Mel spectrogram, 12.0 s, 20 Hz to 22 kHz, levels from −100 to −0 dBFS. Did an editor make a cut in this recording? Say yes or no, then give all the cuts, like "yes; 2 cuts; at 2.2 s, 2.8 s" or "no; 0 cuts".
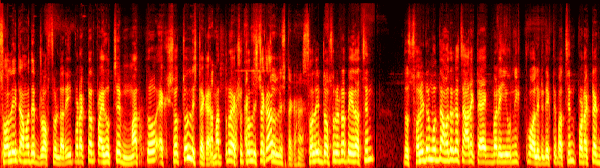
no; 0 cuts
